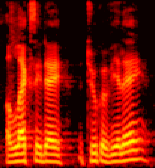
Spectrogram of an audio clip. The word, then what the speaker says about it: Alexis de Tocqueville: And because he's French, and his name is Alexis de Tocqueville, and I think that's how you say it. But Alexis, or Alexi, is spelled A-L-E-X-I-S.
